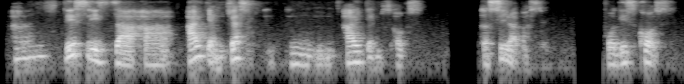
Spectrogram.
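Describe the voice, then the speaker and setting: The speech comes with a Japanese accent. Its pace is very slow. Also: man. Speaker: professor. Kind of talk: lecture. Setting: video call. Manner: halting.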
